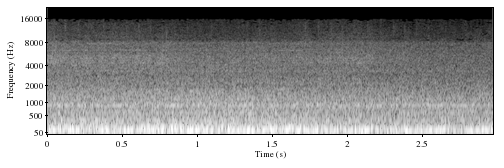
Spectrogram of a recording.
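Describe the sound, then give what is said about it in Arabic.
A steady, low engine rumble of the group's cars fills the scene, holding at an even loudness throughout with no voices, like vehicles rolling in. “بص بص هناك دي عربيات المجموعة”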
